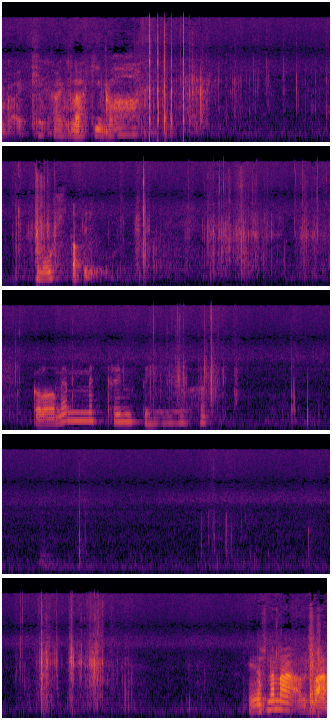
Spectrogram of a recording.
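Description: A plastic packet crinkles as it is handled.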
